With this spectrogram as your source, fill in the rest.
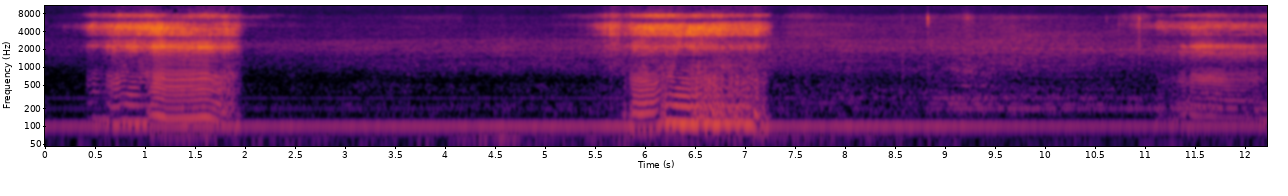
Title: LOUDEST SNORING OF THE WORLD GUINNESS RECORD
